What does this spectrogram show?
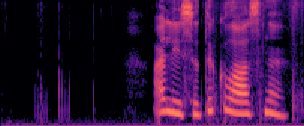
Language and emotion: Russian, positive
